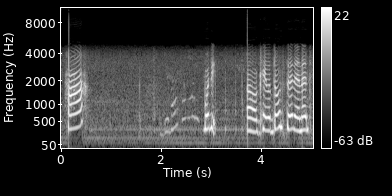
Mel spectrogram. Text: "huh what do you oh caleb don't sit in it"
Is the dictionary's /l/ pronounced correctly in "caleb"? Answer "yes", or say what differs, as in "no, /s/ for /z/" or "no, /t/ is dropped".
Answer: no, /w/ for /l/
